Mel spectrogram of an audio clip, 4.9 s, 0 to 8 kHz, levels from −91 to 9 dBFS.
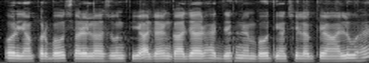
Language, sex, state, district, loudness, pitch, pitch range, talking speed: Maithili, male, Bihar, Saharsa, -16 LUFS, 120 Hz, 115-125 Hz, 230 wpm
